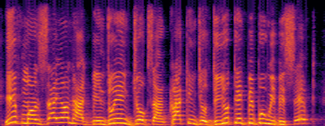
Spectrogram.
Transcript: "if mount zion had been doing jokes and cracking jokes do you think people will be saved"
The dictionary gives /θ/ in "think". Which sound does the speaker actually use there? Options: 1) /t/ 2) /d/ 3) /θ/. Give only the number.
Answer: 1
